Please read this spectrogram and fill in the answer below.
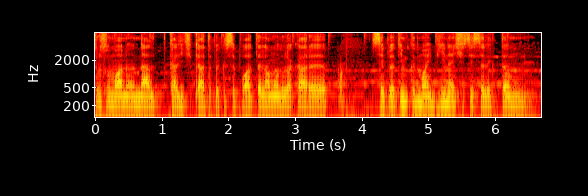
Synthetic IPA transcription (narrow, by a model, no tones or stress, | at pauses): ursəumanəɨnalt̪̚kalifi̥kat̪əpe̞kɨt̪se̞poa̰t̪e̞lamo̞d̪ulakaɾe̞ | səjplət̪imkɨt̪majbine̞ʃi̥səjse̞le̞kt̪əm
